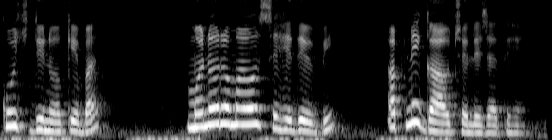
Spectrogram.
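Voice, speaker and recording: A woman narrates a scripted story. Her voice is on the high side and very mellow, and she takes her time over each sentence. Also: lively intonation, slow.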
